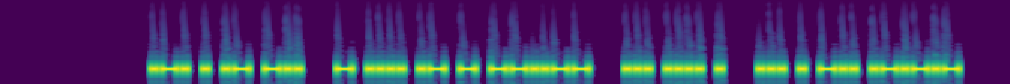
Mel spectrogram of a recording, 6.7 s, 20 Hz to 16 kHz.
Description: Morse code, heard as a keyed tone, about 34 wpm, 700 Hz. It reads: READ THAT, SHE SED.
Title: Sentences from Top 200 Words and Abbreviations 35wpm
